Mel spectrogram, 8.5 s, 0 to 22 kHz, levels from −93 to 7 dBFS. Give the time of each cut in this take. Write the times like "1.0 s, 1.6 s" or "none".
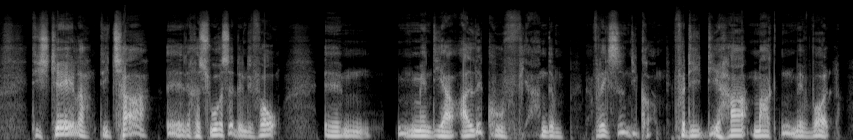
3.8 s, 6.7 s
